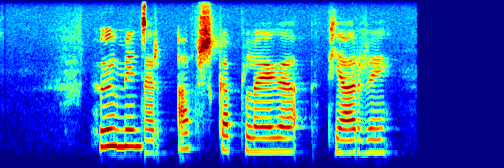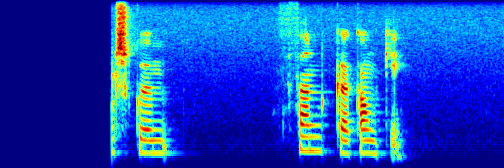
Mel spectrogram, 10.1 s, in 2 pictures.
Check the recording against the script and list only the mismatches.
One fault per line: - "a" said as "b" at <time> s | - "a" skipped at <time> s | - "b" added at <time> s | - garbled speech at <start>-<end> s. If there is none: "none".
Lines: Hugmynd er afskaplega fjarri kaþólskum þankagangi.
none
